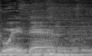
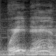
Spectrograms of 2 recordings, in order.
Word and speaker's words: Vedan: I bet you it is Wei Dan. So if you wonder, Wei Dan, I've never heard of that. It's actually spelled like we would say it, Vedan, V-E-D-A-N.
